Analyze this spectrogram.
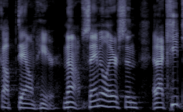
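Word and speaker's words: Ersson: up here back up down here now Samuel Arison and I keep saying his name because I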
